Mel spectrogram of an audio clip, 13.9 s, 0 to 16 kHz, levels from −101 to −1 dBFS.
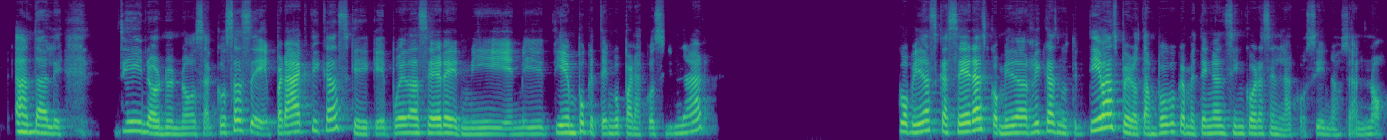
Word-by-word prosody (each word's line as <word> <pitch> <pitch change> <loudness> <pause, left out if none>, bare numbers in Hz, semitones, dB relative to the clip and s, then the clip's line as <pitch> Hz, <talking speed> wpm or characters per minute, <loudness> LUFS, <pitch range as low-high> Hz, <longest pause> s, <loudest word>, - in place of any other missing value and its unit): Ándale. 200 -6 +2 0.5
Sí, 245 0 -1
no, 180 -5 +2
no, 170 +1 -2
no, 165 0 -4
o 170 - -6
sea, 175 - -8
cosas 260 +8 -1
eh, 160 0 -1
prácticas 230 - +2
que 165 -3 -4
que 165 0 -5
pueda 195 +3 +1
hacer 195 0 +3
en 180 -4 +2
mi 165 0 -4
en 155 +1 -4
mi 170 0 -6
tiempo 200 +5 +1
que 190 - -5
tengo 180 +1 -4
para 165 -3 -4
cocinar 180 - -4 1.9
comidas 230 +3 +3
caseras, 230 +5 +5
comidas 195 -1 +1
ricas, 225 +1 +2
nutritivas, 245 - +4
pero 180 - +1
tampoco 195 +6 -1
que 200 - 0
me 170 -3 -4
tengan 185 0 -1
5 180 -1 -3
horas 175 0 -3
en 155 -4 -6
la 135 +1 -9
cocina, 160 -4 -9
o - - -15
sea, 150 0 -10
no. 155 +2 -8
185 Hz, 175 wpm, -26 LUFS, 170-215 Hz, 1.9 s, caseras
